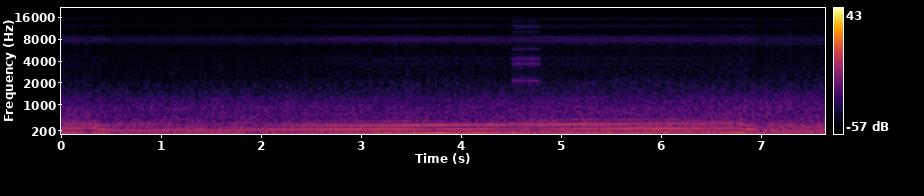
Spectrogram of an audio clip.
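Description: Skoda Octavia's 1.6 TDI four-cylinder turbodiesel accelerating hard, its pitch climbing steadily. The pitch falls suddenly just after the start and again near the end, as the seven-speed DSG dual-clutch gearbox shifts up.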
